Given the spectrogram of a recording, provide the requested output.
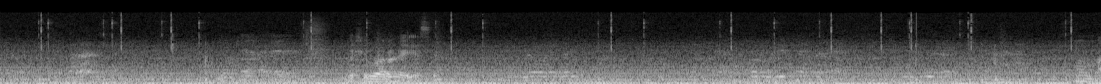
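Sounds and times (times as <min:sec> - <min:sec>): low background rumble: 0:00.0 - 0:11.0
computer mouse clicks: 0:00.4 - 0:02.2, 0:06.0 - 0:06.6, 0:07.2 - 0:10.0, 0:10.6 - 0:10.8.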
